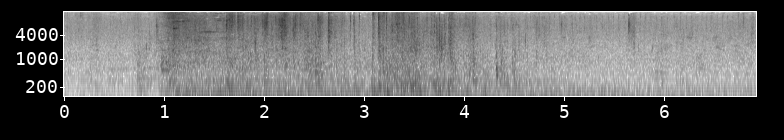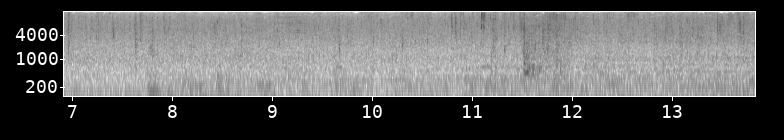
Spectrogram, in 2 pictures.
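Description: Plastic debris rustles and crunches as someone moves through it.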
